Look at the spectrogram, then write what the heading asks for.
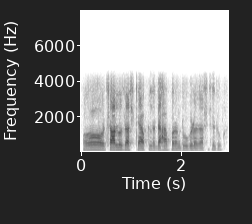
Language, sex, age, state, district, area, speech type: Marathi, male, 30-45, Maharashtra, Osmanabad, rural, conversation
